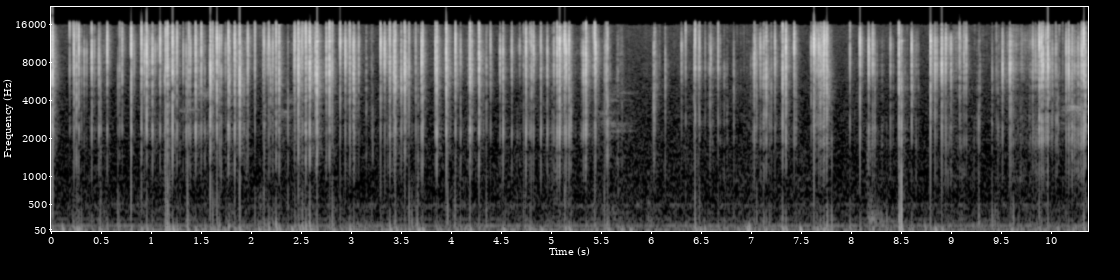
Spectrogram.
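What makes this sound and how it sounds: Long acrylic nails tap and scratch a small ridged red glass perfume bottle with a metal cap, which holds liquid. The result is a steady, dense stream of quick, crisp clicks and bright scratching textures with very short ring, mostly in the high range, with soft low thumps underneath.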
